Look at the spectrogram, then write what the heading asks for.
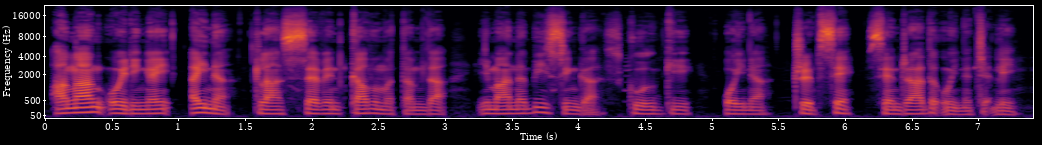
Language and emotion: Manipuri, neutral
